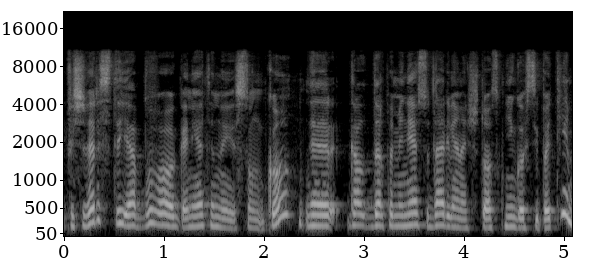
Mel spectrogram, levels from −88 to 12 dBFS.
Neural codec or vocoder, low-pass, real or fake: none; 10.8 kHz; real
